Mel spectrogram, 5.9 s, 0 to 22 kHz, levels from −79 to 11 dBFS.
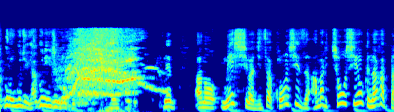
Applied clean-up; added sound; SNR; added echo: classical method Wiener filter.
